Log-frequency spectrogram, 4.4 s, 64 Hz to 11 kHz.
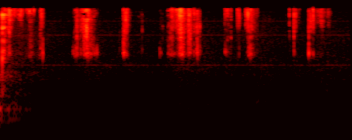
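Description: Stainless-steel parts of a Kayfun 3.1 clone rebuildable tank atomizer being screwed together by hand: a string of faint, short scratchy rasps of metal threads turning.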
